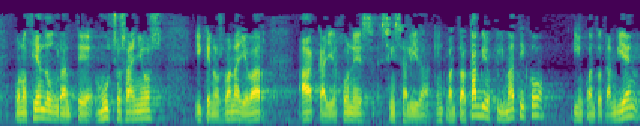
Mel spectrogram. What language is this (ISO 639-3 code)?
spa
